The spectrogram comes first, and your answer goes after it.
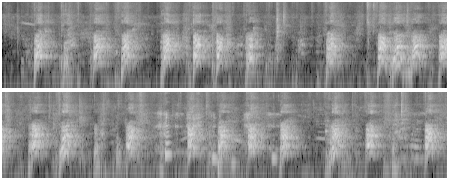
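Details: Excited German Shepherd named Leo, a pet with a new pipe toy, keeps up a long, steady run of loud barks, roughly one and a half per second, with brief pauses and a man's voice in the background.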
